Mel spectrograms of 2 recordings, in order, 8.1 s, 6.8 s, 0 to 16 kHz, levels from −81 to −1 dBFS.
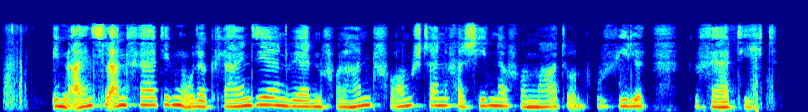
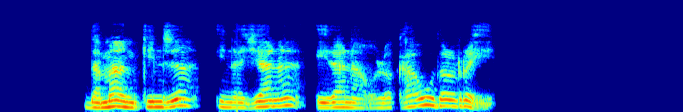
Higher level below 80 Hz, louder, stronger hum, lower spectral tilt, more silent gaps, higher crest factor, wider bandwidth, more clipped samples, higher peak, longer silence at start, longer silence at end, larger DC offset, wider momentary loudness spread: first, -54 dBFS vs -62 dBFS; about the same, -21 LUFS vs -23 LUFS; neither; second, -5.5 dB/octave vs -7.5 dB/octave; second, 6.83-6.90 s vs 2.03-2.16 s, 3.07-3.16 s; about the same, 18 dB vs 20 dB; about the same, 7.6 kHz vs 7.2 kHz; neither; first, -2 dBFS vs -6 dBFS; second, 0.05 s vs 0.85 s; second, 0.35 s vs 1.9 s; neither; first, 14 LU vs 11 LU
